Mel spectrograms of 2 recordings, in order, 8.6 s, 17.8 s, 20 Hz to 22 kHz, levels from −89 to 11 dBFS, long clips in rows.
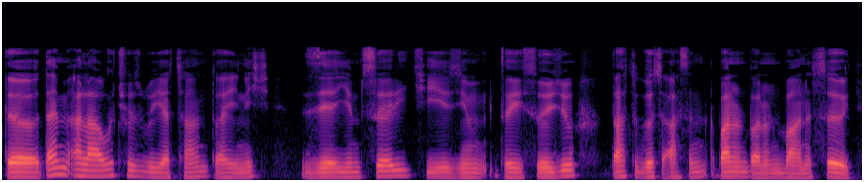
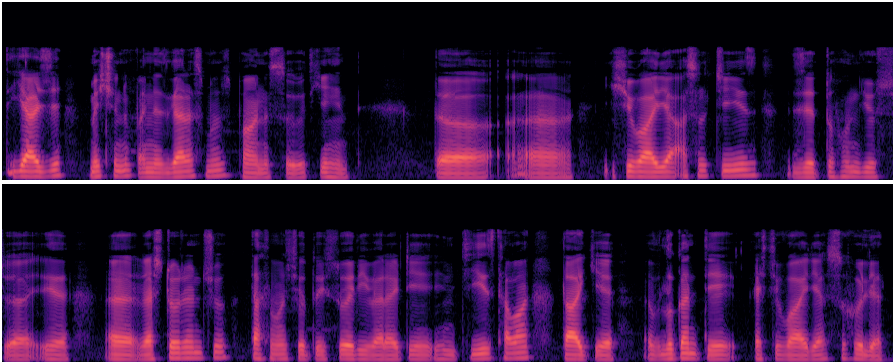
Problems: background sounds at intervals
